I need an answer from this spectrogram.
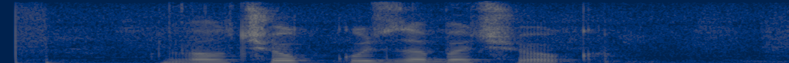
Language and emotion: Russian, neutral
